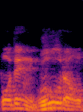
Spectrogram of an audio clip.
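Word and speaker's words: Podengo: 뒤쫓아오는 추적견을 얘기하고 포르투갈은 포덴고라고 해요. 이제 포덴구라고 발음이 되지만 포덴고이고 스페인어는 포덴코예요.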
